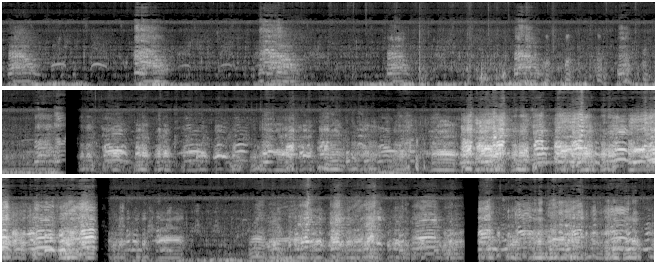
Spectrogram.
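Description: Geese and ducks honk and quack loudly on the water.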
